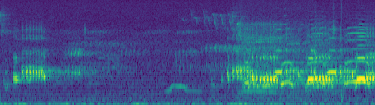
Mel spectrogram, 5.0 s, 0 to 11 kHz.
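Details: Introduced whooping crane flock on an evening in late May 2019 at Necedah National Wildlife Refuge, Wisconsin, competing with smaller sandhill cranes: loud, brassy, harsh overlapping bursts building in the second half, with rattling sandhill calls mixed in.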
